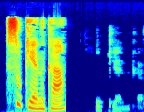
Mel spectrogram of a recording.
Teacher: And the E vowel is a Y sound, a yod.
